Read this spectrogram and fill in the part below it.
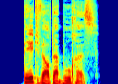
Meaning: genitive singular of Bildwörterbuch
- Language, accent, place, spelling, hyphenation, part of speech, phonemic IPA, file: German, Germany, Berlin, Bildwörterbuches, Bild‧wör‧ter‧bu‧ches, noun, /ˈbɪltˌvœʁtɐbuːxəs/, De-Bildwörterbuches.ogg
